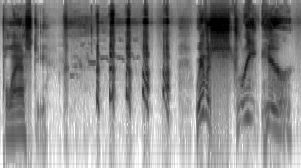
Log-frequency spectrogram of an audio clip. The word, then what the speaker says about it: Pulaski: Paul and you ask things a lot it's pronounced Pulaski we have a street here named Pulaski whatever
